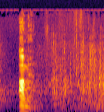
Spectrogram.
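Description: Pages of paper rustle as they are turned.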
